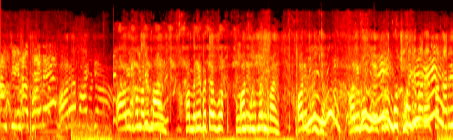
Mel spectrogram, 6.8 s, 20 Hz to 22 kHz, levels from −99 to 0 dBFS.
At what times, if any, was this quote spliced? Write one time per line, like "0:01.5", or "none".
0:01.7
